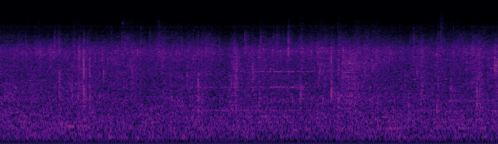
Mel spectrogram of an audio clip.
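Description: Light rain falling outdoors: a steady hiss with faint scattered drop ticks.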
